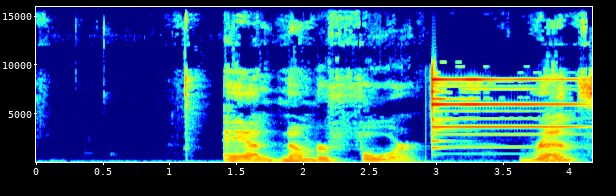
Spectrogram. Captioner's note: bell dinging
